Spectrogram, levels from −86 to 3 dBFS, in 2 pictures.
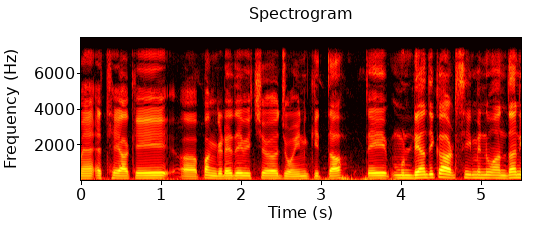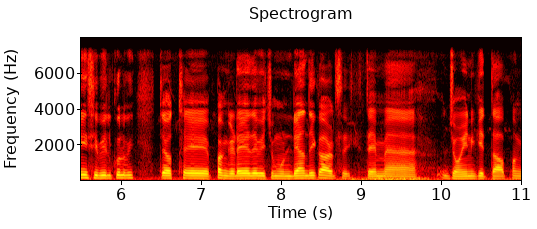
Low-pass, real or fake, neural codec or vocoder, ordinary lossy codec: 7.2 kHz; real; none; none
